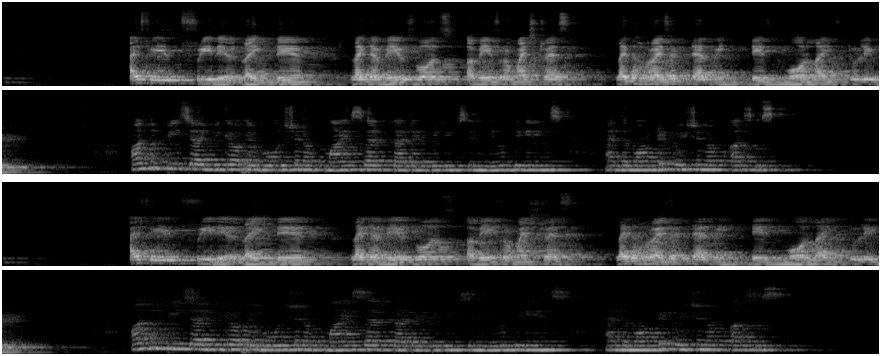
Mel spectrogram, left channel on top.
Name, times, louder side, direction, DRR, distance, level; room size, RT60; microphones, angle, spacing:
voice 1, 1.3-3.1 3.5-5.7 6.1-8.8, left 2 dB, 55° left, 5 dB, 4.4 m, -24 dB
voice 2, 10.1-14.4 14.8-16.5, right 1 dB, 75° left, 5 dB, 5.5 m, -34 dB
23.0 x 19.5 x 7.2 m, 1.1 s
head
